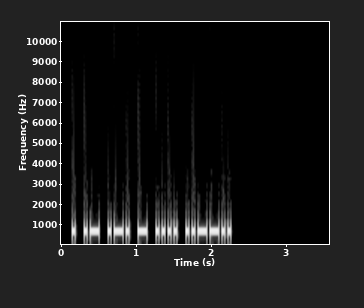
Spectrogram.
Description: Morse code, heard as a keyed tone, about 30 wpm, 700 Hz. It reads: EARTH?
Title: Sentences from Top 1000 Words - Review Part 3 - 30wpm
